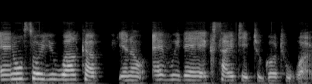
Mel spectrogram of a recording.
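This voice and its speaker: A woman with a French accent and lively intonation. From France. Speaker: career coach. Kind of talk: webinar presentation. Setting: online webinar.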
